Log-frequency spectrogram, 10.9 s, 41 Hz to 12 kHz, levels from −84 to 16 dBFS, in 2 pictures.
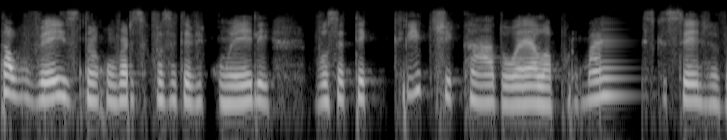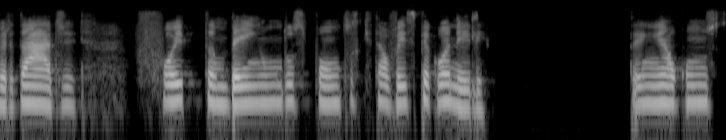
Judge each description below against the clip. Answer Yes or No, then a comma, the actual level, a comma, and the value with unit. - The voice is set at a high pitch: Yes, high, 195 Hz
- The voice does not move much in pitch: Yes, narrow, 2.3 semitones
